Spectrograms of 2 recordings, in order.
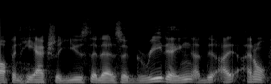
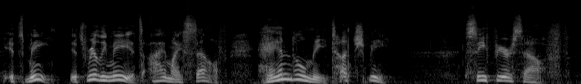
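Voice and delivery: high, insistent "It's me", stressing "me" and "I myself"; emphatic; 6 semitones higher than usual. Acted. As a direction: press "It's I myself" in a raised pitch. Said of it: "It's emphatic".

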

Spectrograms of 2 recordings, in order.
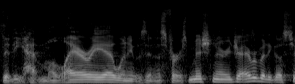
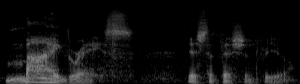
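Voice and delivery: "My" drawn out, then a pause and a softer, lower finish; stress on MY; 5 semitones lower, 4 dB quieter than usual. Shown as a demonstration. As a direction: lean on "My", then let the rest drop away. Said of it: "one word at a time and emphasize it".

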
